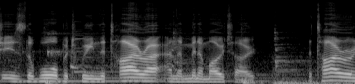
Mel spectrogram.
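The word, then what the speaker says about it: Taira: be playing as the Tyra now I've heard this pronounced a few different ways including Tiara but I'm going to stick with Tyra for now because it's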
